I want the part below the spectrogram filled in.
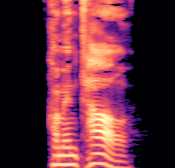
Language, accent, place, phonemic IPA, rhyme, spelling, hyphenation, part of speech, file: German, Germany, Berlin, /kɔmɛnˈtaːɐ̯/, -aːɐ̯, Kommentar, Kom‧men‧tar, noun, De-Kommentar.ogg
- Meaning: 1. comment 2. commentary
